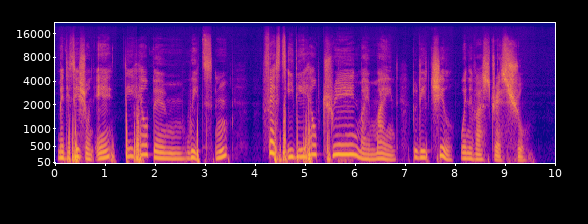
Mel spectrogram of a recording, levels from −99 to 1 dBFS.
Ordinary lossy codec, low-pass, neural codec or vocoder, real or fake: none; 19.8 kHz; vocoder, 44.1 kHz, 128 mel bands every 512 samples, BigVGAN v2; fake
